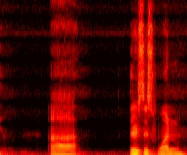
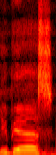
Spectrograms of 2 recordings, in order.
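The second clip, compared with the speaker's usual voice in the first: high, light doorstep call; high-pitched courier announcing himself; delivery call-out; 12 semitones higher than usual. Retold or imitated. Calling out at a customer's door.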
